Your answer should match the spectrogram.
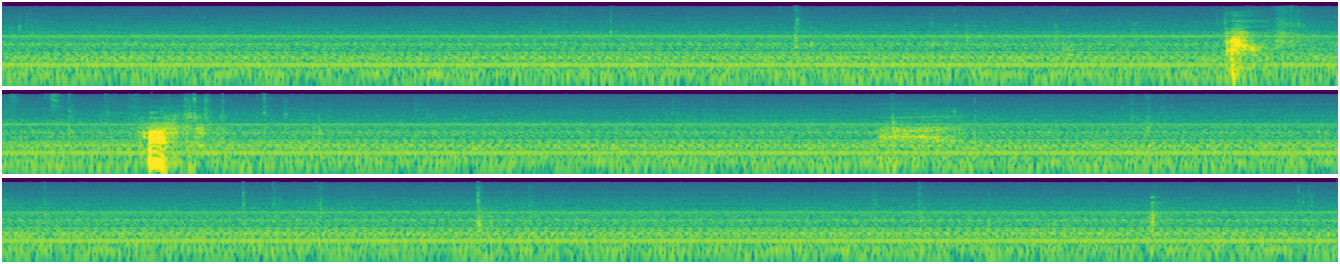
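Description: Steady electrical hum made of several fixed tones. Two short, louder sounds break it about six and seven and a half seconds in, the second a man's short 'huh'.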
